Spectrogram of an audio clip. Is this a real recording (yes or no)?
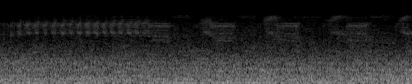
yes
